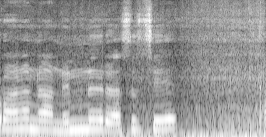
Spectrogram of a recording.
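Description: A man talking, breaking off about a second and a half in, over the steady low rumble of a motorcycle engine and wind while riding.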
